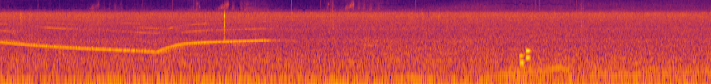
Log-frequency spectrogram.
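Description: A police car siren in a police video game, heard as one wail that sweeps down in pitch and then climbs back up. It plays over a steady roar of engine and road noise, and a fainter rising tone comes later.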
